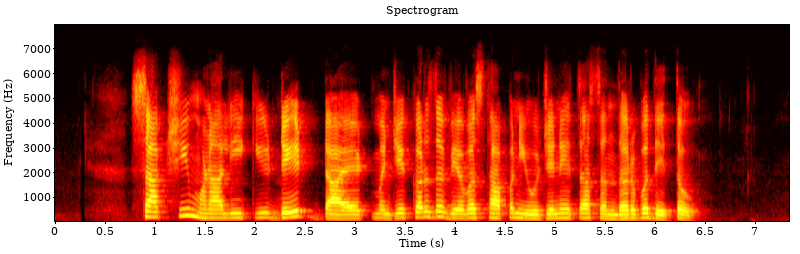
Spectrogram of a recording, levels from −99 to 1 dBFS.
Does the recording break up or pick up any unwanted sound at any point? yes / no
no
